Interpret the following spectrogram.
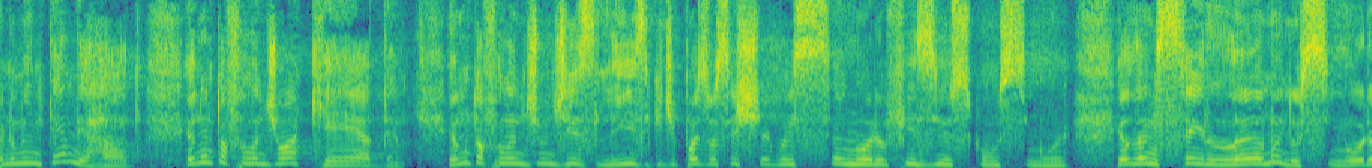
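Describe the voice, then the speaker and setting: High bright-voiced pastor. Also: male voice. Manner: lively, acts out everyday complaints. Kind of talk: baptism class sermon.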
